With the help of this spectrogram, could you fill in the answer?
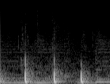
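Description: The bottom of a golden-brown sourdough loaf, just lifted from its pan after 45 minutes of baking, is tapped four times, giving short, hollow, low thumps with almost no ring. The hollow sound shows enough moisture has evaporated, so the bread is done.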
